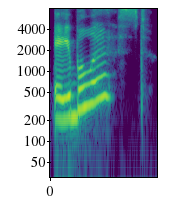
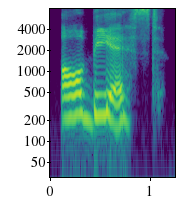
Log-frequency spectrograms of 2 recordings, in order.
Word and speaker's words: ableist: from the internet but I recently realized I'm saying it wrong the word ableist that's a word right no all Beast is how I was reading it in my head b-e-i-s-t yeah I guess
